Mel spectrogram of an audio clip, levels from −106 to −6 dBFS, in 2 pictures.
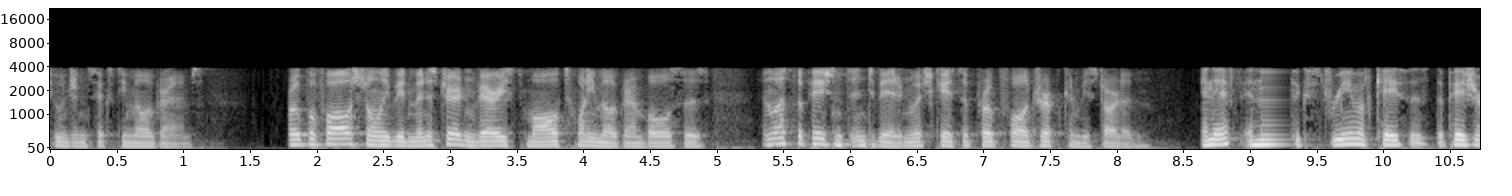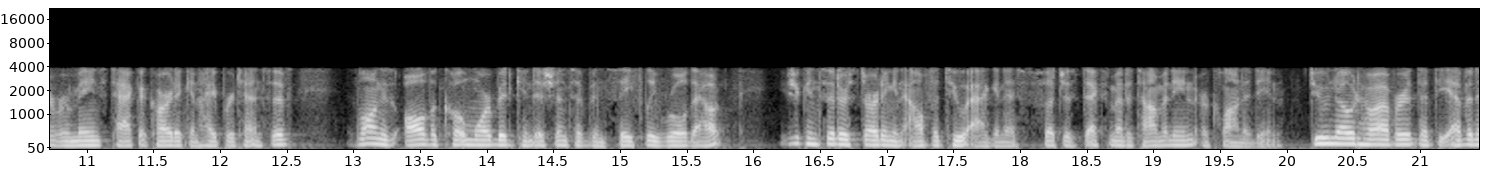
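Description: Short concealed packet loss hits this speech recording at 0.96–1.02 s, 12.52–12.56 s and 15.32–15.36 s: each time, between 20 and 40 ms of audio failed to arrive, and the receiver patched the hole by extending the preceding sound before blending back, leaving a brief smear or wobble. A burst of packet loss at 3.46–3.54 s removes about 60 ms in one run; the decoder carries the last sound forward while turning it down, giving a short held buzz or fading hiss before the speech resumes slightly further on. A long network dropout is the likely cause of the gap at 9.10–9.32 s, where about 200 ms is missing and is covered entirely by a synthesised continuation that fades, without settling into silence, before real audio returns past the lost part. All of this is heard through a G.711 A-law call path at 64 kbps, whose band ends at 4 kHz.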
